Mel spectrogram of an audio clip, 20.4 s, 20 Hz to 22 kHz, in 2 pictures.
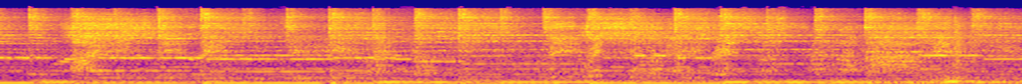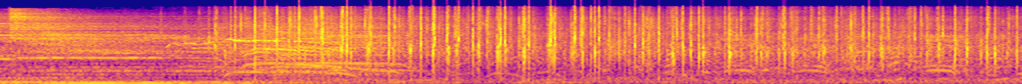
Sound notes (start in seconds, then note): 11.8 cheering and applause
